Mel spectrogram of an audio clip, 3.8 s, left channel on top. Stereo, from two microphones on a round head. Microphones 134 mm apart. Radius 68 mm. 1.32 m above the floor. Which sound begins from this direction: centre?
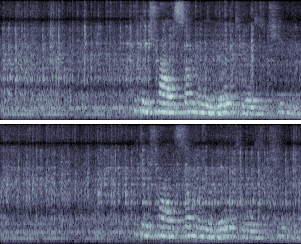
A woman speaking, at 1.7 s.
